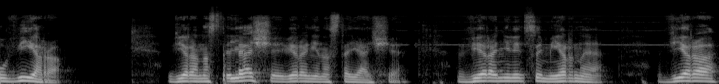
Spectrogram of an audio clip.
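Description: From 2.13 to 2.44 s the speech turns choppy: repeated packet loss (robotic sound). A rapid run of dropouts, none longer than about 21 ms, left nearly half the span patched by extending the previous sound. That constant stutter is what sets it apart from a single concealed gap.

From 3.94 to 6.93 s a faint whistle sits around 2.43 to 2.46 kHz, roughly 30 dB below the speech. This is a switching supply whistle, from a power converter running in an audible burst mode or beating with another supply. Its slight pitch drift distinguishes it from a fixed mains hum.

Inside that stretch, 4.08 to 4.34 s brings a second burst of repeated packet loss. Here the longest hole reaches about 56 ms, and over half the span is concealed, so the robotic smearing is heavier.

At 5.22 to 5.26 s there is a short concealed packet loss. About 20 ms went missing and was bridged by continuing the last sound, leaving a single brief smear rather than a choppy run.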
